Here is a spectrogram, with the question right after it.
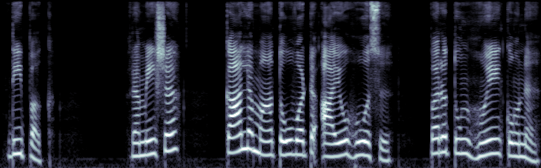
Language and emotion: Sindhi, neutral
